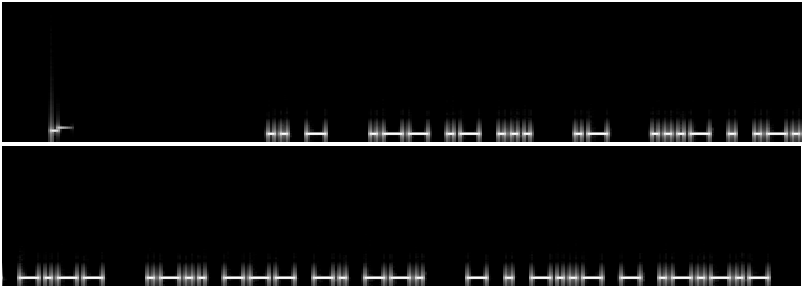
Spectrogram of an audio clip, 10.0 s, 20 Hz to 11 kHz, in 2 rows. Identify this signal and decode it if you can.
Morse code, heard as a keyed tone, about 30 wpm, 700 Hz. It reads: IT WAS A VERY LONG TEXT.
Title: Sentences from Top 1200 Words 30wpm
